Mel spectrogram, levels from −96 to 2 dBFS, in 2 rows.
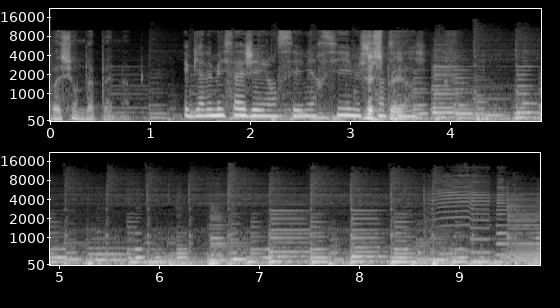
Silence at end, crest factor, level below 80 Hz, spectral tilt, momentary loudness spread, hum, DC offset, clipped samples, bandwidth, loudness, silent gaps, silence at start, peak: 0 s; 20 dB; -38 dBFS; -6.5 dB/octave; 11 LU; none; under 0.1%; under 0.1%; 10.5 kHz; -23 LUFS; none; 0 s; -2 dBFS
